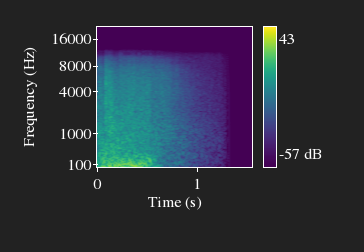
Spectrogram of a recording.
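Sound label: waterbomb explosion; sonic gran maja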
